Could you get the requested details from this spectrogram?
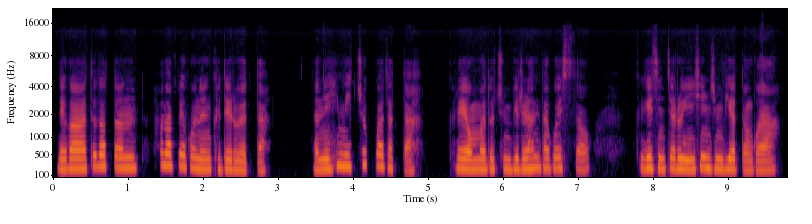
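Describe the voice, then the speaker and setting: A woman reads a children's storybook aloud in a soft, even way. Her voice sits in a middle pitch. It sounds dry and close, with no room echo. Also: moderate pace, clear, resonant tone. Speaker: children's book reader.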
